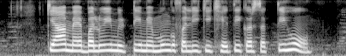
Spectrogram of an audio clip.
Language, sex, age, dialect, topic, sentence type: Hindi, female, 18-24, Marwari Dhudhari, agriculture, question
